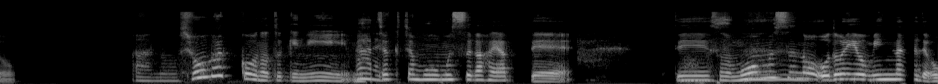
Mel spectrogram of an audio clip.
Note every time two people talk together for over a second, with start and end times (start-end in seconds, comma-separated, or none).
6.8-8.2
